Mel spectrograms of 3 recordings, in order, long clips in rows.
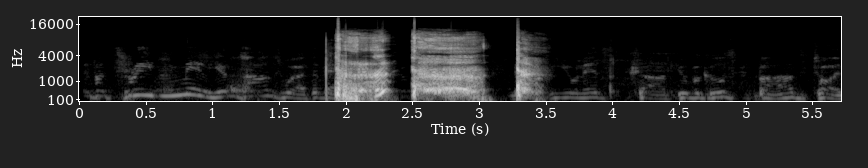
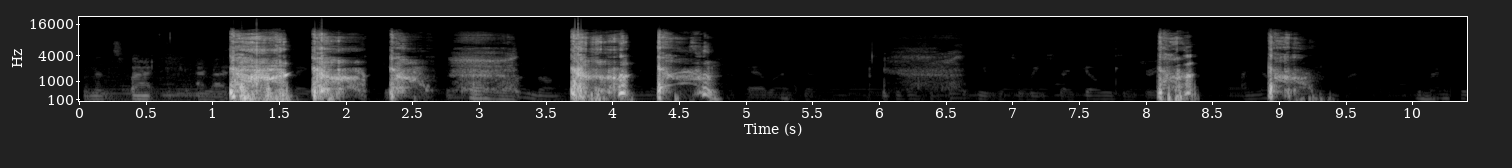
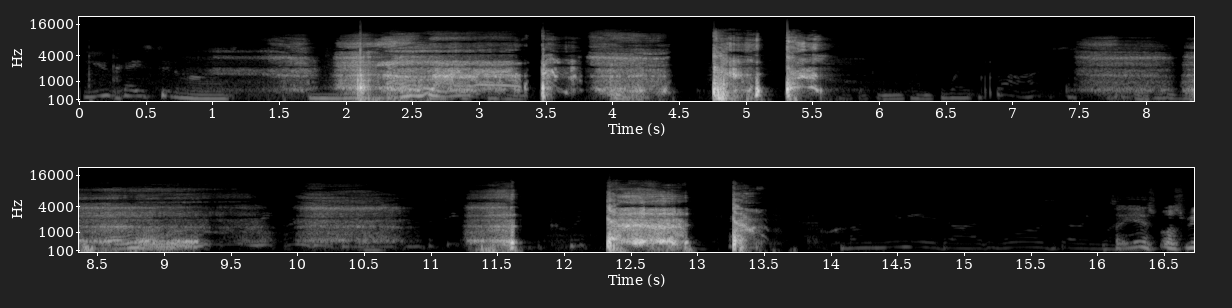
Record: {"cough_length": "5.7 s", "cough_amplitude": 32768, "cough_signal_mean_std_ratio": 0.34, "three_cough_length": "10.4 s", "three_cough_amplitude": 32768, "three_cough_signal_mean_std_ratio": 0.32, "exhalation_length": "16.7 s", "exhalation_amplitude": 32768, "exhalation_signal_mean_std_ratio": 0.32, "survey_phase": "beta (2021-08-13 to 2022-03-07)", "age": "45-64", "gender": "Female", "wearing_mask": "No", "symptom_cough_any": true, "symptom_new_continuous_cough": true, "symptom_runny_or_blocked_nose": true, "symptom_shortness_of_breath": true, "symptom_sore_throat": true, "symptom_fatigue": true, "symptom_fever_high_temperature": true, "symptom_headache": true, "symptom_change_to_sense_of_smell_or_taste": true, "symptom_loss_of_taste": true, "symptom_onset": "2 days", "smoker_status": "Never smoked", "respiratory_condition_asthma": false, "respiratory_condition_other": false, "recruitment_source": "Test and Trace", "submission_delay": "2 days", "covid_test_result": "Positive", "covid_test_method": "RT-qPCR", "covid_ct_value": 18.0, "covid_ct_gene": "N gene"}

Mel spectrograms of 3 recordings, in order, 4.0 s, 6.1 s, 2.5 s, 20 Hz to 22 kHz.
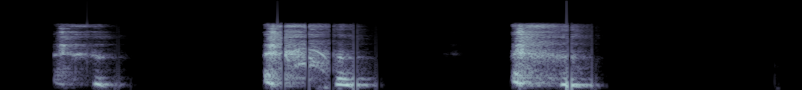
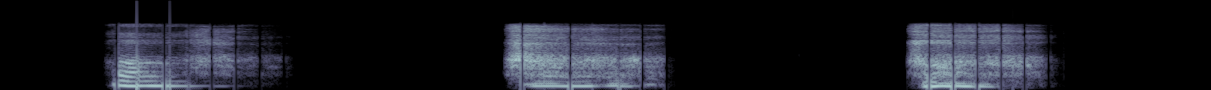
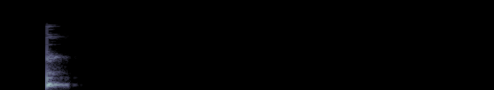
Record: {"three_cough_length": "4.0 s", "three_cough_amplitude": 27693, "three_cough_signal_mean_std_ratio": 0.37, "exhalation_length": "6.1 s", "exhalation_amplitude": 21449, "exhalation_signal_mean_std_ratio": 0.41, "cough_length": "2.5 s", "cough_amplitude": 5154, "cough_signal_mean_std_ratio": 0.13, "survey_phase": "beta (2021-08-13 to 2022-03-07)", "age": "65+", "gender": "Female", "wearing_mask": "No", "symptom_runny_or_blocked_nose": true, "smoker_status": "Never smoked", "respiratory_condition_asthma": false, "respiratory_condition_other": false, "recruitment_source": "REACT", "submission_delay": "0 days", "covid_test_result": "Negative", "covid_test_method": "RT-qPCR"}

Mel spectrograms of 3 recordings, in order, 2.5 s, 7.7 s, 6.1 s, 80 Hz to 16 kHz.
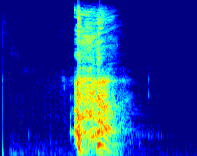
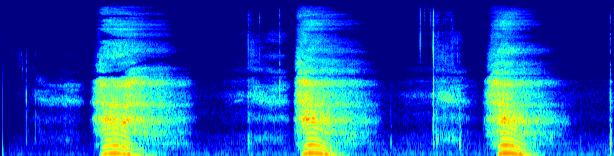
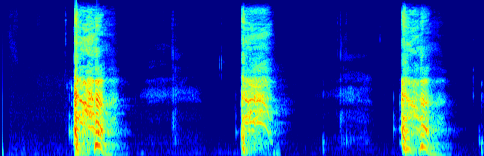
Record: {"cough_length": "2.5 s", "cough_amplitude": 32108, "cough_signal_mean_std_ratio": 0.32, "exhalation_length": "7.7 s", "exhalation_amplitude": 14621, "exhalation_signal_mean_std_ratio": 0.4, "three_cough_length": "6.1 s", "three_cough_amplitude": 32767, "three_cough_signal_mean_std_ratio": 0.3, "survey_phase": "beta (2021-08-13 to 2022-03-07)", "age": "45-64", "gender": "Male", "wearing_mask": "No", "symptom_none": true, "smoker_status": "Never smoked", "respiratory_condition_asthma": false, "respiratory_condition_other": false, "recruitment_source": "REACT", "submission_delay": "1 day", "covid_test_result": "Negative", "covid_test_method": "RT-qPCR", "influenza_a_test_result": "Negative", "influenza_b_test_result": "Negative"}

